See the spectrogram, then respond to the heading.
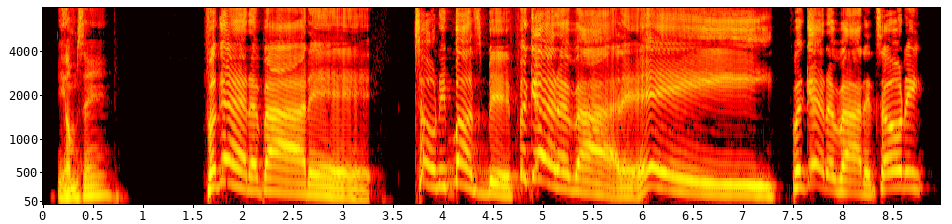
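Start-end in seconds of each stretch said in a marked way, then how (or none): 1.6-8.7 put-on Italian accent, very slow and swooping. Joking to viewers, saying forget about it to Tony Busby: put-on Italian accent. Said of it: "I'm trying to sound Italian".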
